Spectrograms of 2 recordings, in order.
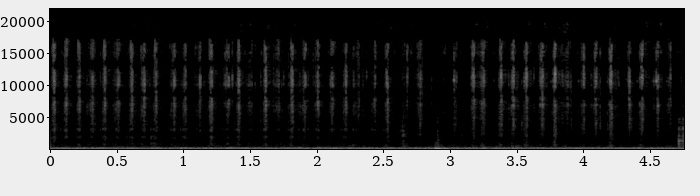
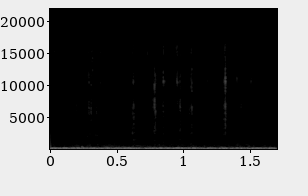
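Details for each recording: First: Brand-new Rolex Oyster Perpetual 41 mm ref. 124300 steel bracelet shaken: rapid, irregular light metallic clicks over a low room hum. The bracelet rattle is judged poor, like on a cheaper watch. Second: Owner's Rolex Oyster shaken hard: only a few faint, light clicks and no rattle; it stays quiet compared with another 124300 that rattles.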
